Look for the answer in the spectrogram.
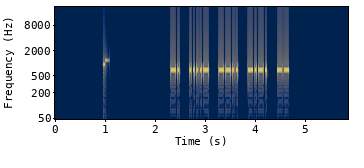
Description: Morse code, heard as a keyed tone, about 36 wpm, spaced as for 25 wpm, 700 Hz. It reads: N4ZCM
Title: USA Call Signs - 5 Characters - 2x Character Spacing - 35wpm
